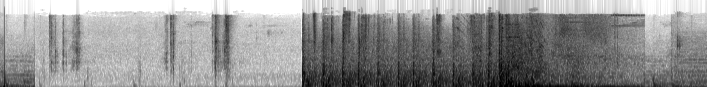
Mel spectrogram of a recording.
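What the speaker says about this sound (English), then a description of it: "But I'm going to replay that shot right real quick." A sniper shot replayed in Fortnite Battle Royale: sparse clicks and taps, then a sudden burst of dense game gunfire and action effects building to a heavy booming rumble, loud and close.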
